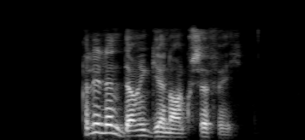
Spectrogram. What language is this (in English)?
Kabyle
